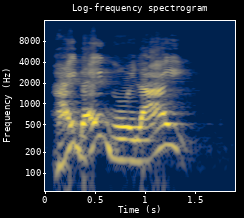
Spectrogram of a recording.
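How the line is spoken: Loud shouting. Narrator (Vietnamese): Tâm Tâm đại sư lớn tiếng quát tháo

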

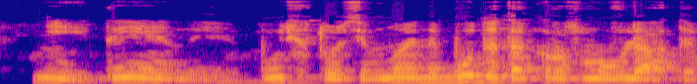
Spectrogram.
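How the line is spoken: Exclaiming. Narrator (Ukrainian): вигукнув Алекс

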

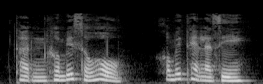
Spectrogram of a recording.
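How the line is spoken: Indignant angry scolding. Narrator (Vietnamese): Lâm Lang tức giận bất bình khiển trách một lần nữa

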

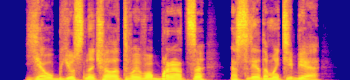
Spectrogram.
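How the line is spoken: Hissed. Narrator (Russian): зашипела Мадлен

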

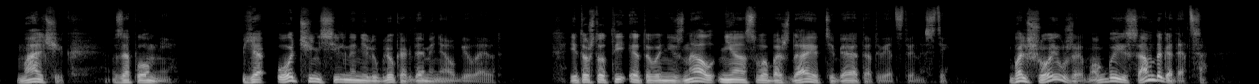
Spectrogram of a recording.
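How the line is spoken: Said gently. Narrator (Russian): ласково сказал

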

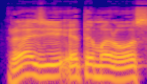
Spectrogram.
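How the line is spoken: Laughing. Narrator (Russian): рассмеялся отец Алексей

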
